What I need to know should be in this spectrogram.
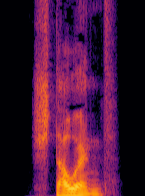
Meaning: present participle of stauen
- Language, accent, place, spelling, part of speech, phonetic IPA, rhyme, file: German, Germany, Berlin, stauend, verb, [ˈʃtaʊ̯ənt], -aʊ̯ənt, De-stauend.ogg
